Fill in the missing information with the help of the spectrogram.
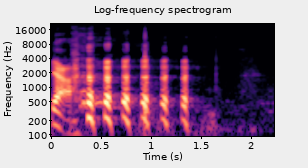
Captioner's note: laughter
